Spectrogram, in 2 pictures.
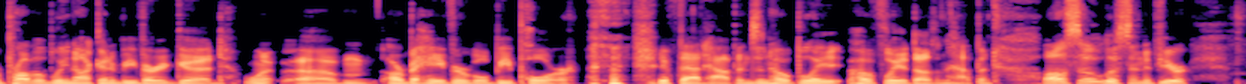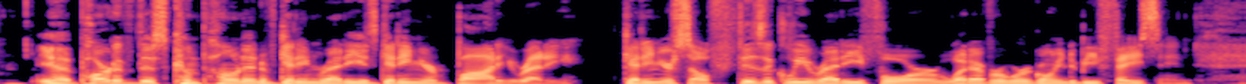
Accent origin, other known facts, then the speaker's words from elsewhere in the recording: United States; I wish I were wrong about this, because I'm an American. I want America to do well.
